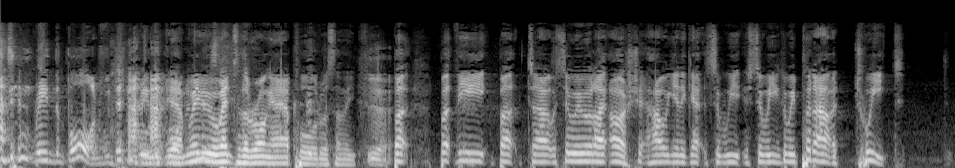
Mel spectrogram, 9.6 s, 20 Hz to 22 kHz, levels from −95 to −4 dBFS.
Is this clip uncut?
no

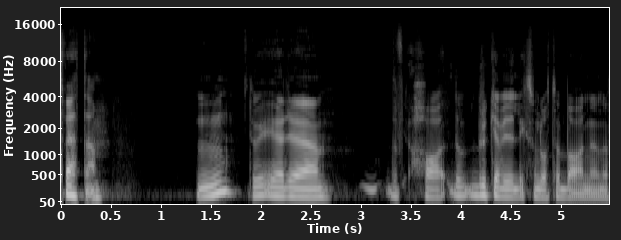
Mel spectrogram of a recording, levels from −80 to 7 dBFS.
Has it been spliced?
yes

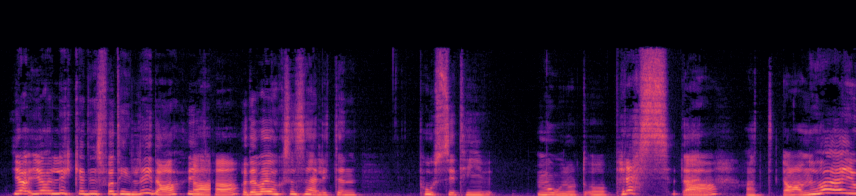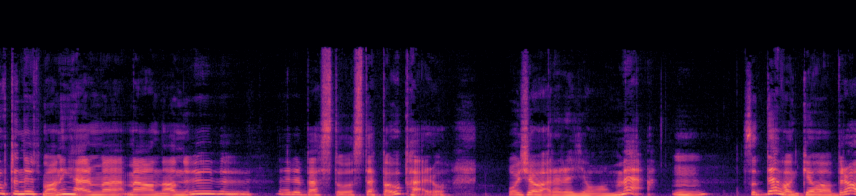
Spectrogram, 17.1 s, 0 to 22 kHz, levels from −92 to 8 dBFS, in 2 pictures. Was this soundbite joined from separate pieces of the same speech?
yes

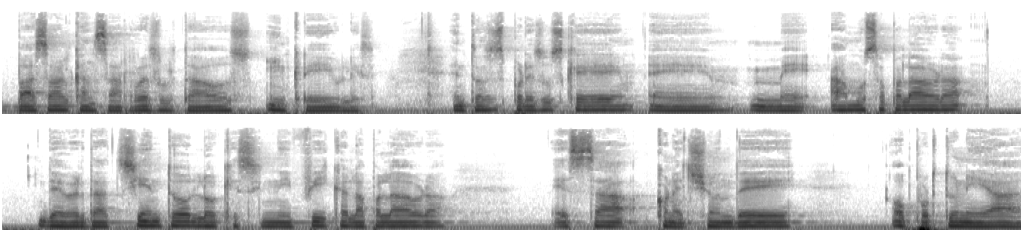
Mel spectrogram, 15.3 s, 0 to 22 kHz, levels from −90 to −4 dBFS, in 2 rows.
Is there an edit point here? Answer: no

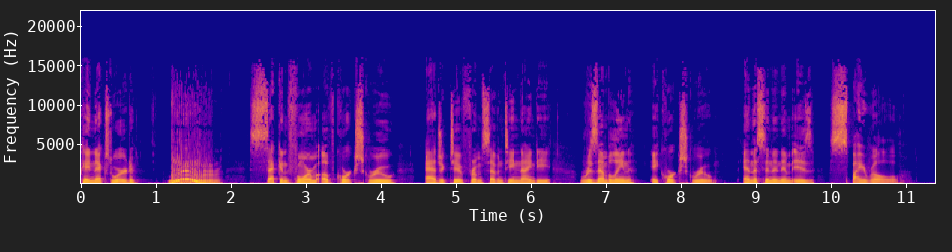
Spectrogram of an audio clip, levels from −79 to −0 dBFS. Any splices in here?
no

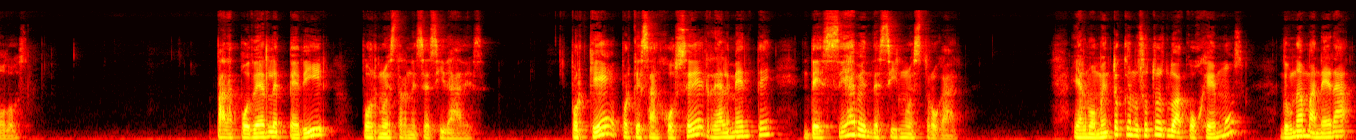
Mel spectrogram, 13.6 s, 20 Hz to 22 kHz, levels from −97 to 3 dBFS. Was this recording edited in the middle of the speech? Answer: no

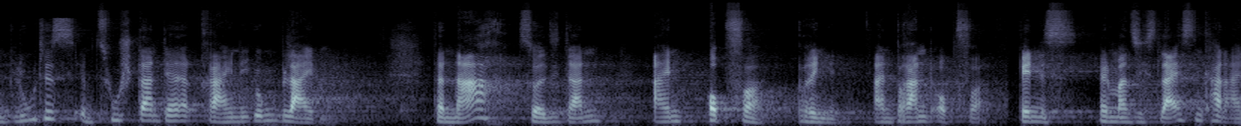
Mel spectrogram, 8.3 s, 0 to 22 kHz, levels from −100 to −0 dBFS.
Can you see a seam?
yes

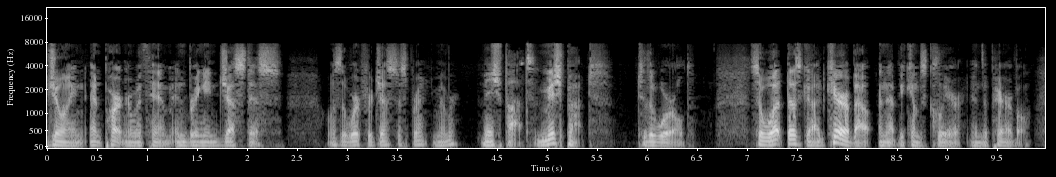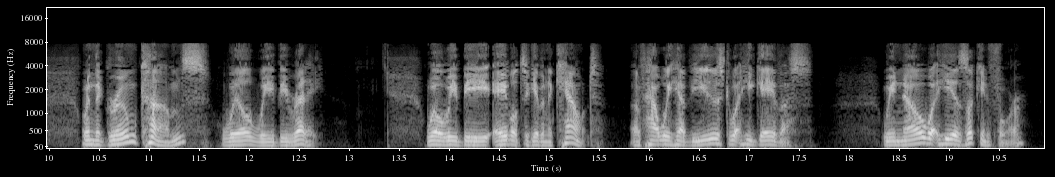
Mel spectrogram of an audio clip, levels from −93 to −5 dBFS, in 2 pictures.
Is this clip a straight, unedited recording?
yes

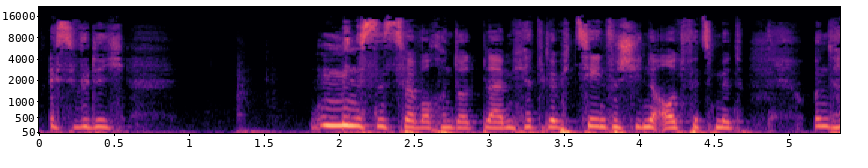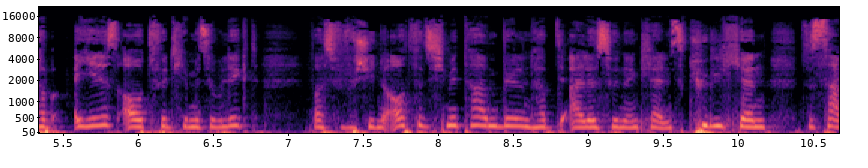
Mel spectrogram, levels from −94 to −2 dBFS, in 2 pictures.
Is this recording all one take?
yes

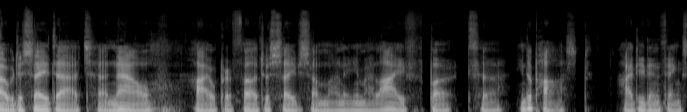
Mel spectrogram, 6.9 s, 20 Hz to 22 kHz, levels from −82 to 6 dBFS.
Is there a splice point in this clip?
yes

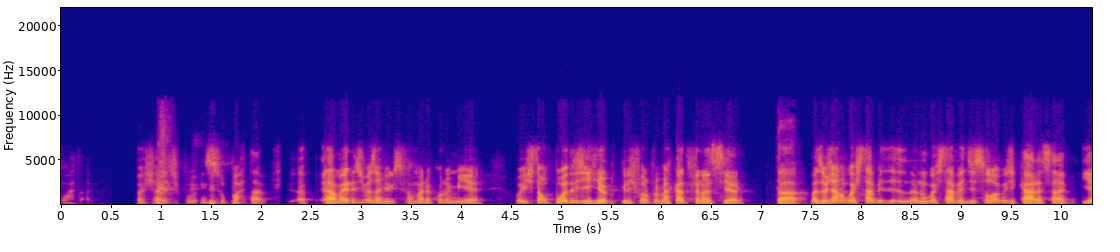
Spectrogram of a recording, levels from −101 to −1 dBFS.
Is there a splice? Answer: yes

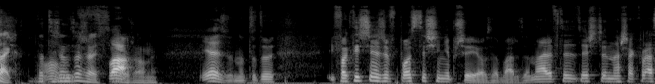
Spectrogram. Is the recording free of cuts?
yes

